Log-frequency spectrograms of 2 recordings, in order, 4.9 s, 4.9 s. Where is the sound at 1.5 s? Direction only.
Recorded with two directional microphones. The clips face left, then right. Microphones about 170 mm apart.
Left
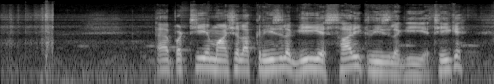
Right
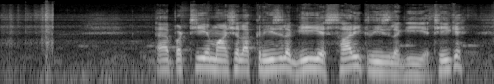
55° right (ahead or behind).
